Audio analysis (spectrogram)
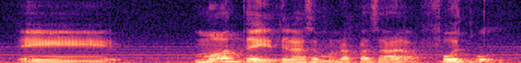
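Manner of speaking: normal talking voice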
